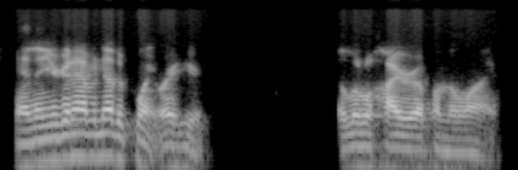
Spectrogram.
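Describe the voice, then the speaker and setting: A man talks at a very fast pace. His pitch sits fairly low. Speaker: math teacher. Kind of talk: classroom lecture. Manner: casual, with fillers.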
